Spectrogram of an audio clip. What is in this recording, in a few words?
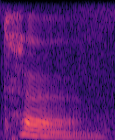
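"koeng4", Cantonese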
